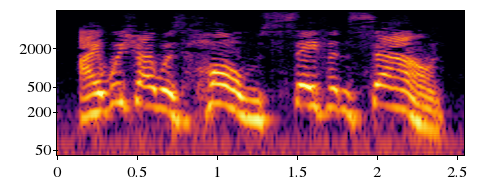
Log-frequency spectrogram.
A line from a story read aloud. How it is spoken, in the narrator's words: I shouted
